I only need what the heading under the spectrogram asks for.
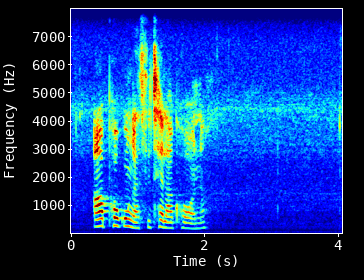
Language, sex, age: Xhosa, female, 35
